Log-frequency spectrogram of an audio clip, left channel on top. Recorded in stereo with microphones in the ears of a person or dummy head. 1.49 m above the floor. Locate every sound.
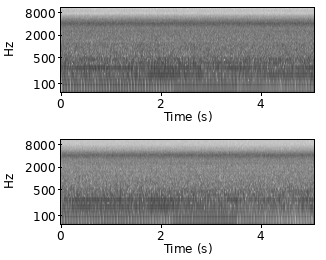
Only background noise.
